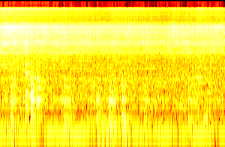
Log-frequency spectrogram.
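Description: Tomatoes and green chillies frying in a pot give a steady hiss, with soft stirring clinks near the start and a few light knocks later, close and fairly quiet, with no talking.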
